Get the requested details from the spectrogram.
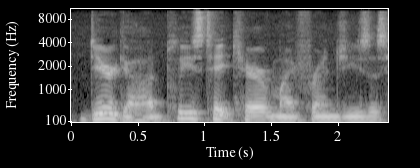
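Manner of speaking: ordinary delivery, nothing marked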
